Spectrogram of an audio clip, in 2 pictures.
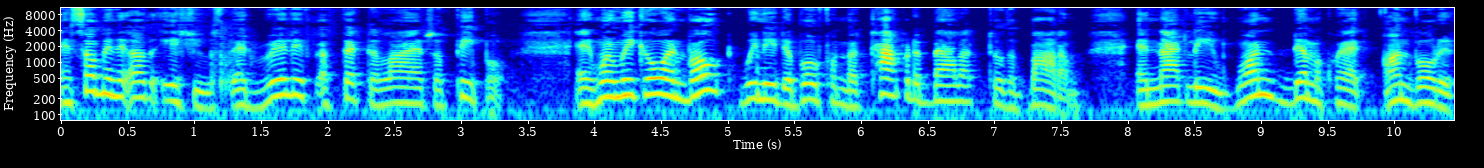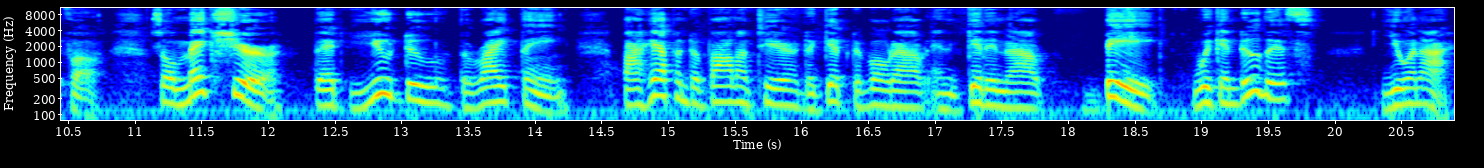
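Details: Adult speaker; ordinary speech.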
